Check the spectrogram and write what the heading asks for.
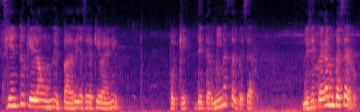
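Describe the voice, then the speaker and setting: A man's voice: fairly high pitch, lively intonation. Man teaching a Bible study group. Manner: asks the group questions, repeats verses slowly. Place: room with a seated group. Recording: echoey room over a tinny phone-like line.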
